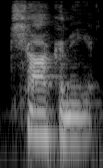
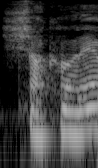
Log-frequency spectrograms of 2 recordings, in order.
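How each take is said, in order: First: The title is read out literally, as spelled. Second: The title is said roughly the French way. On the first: The speaker calls it wrong. "I know that's not how you pronounce it" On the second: The speaker calls it right. "It's like Chakone or whatever"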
